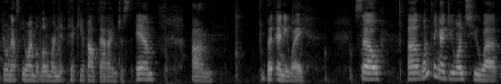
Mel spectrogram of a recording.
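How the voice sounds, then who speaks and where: Nasal, low-pitched American woman vlogger. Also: fairly bright tone. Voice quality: nasal, congested. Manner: informal, rambling with asides. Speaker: gaming video host. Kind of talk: casual tutorial vlog. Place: small room at home, indoors. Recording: noisy home recording with handling clicks.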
